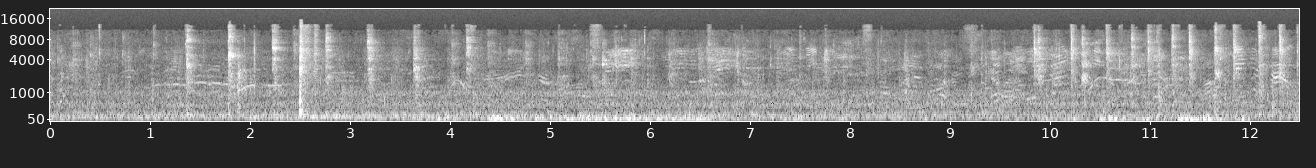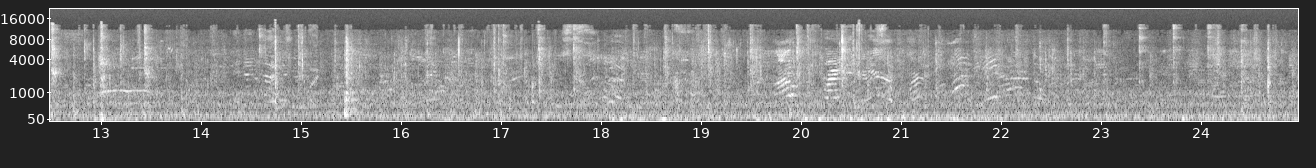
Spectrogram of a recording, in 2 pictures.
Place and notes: Berkeley Marina - adventure park for kids
CA, USA, 16 November 2010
